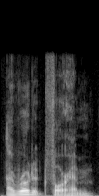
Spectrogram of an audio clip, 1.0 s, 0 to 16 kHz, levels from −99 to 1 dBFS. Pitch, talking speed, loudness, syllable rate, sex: 110 Hz, 300 wpm, -17 LUFS, 6.9 syllables/s, male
